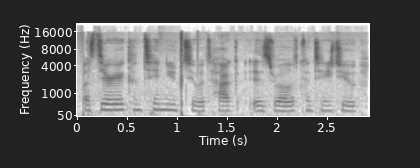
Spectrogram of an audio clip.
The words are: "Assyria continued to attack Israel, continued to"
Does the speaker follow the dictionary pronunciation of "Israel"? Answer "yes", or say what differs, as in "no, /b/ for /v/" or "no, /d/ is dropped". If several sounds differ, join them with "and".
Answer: yes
